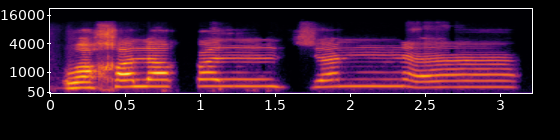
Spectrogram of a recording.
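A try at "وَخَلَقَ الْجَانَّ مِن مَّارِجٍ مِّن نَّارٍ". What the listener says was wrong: No, it's not janna. Remember the big mother where you have to prolong for about 5 to 6 seconds and then go on to the noon.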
